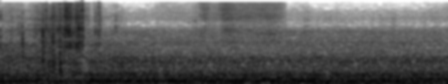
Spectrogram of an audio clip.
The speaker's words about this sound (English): I am currently driving back home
